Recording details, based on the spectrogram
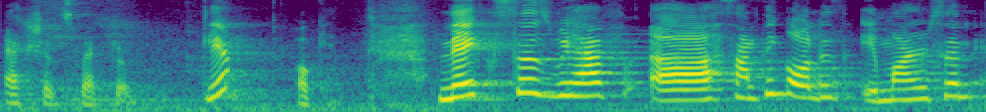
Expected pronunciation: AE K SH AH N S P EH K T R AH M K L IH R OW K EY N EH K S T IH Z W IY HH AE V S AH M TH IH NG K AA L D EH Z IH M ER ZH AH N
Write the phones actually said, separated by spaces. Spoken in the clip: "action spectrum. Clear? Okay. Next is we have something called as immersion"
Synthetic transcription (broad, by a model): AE K SH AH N S P EH K T R AH M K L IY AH OW K EY N EH K S T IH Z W IY HH AE V S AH M T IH NG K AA L IH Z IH M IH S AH N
